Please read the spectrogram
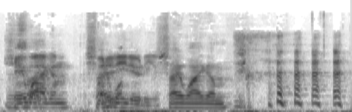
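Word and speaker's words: Shea Whigham: Shia Wiggum? Is that his name? – Shay Wiggum. – Shay Wiggum, thank you.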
